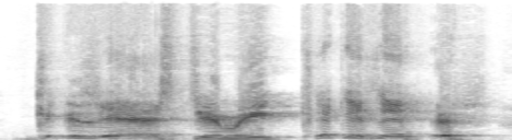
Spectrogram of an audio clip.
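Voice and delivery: very high, slow granny voice, side-of-mouth cigarette talk. Imitating a grandmother talking with a cigarette in her mouth. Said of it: "She spoke like this".

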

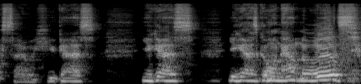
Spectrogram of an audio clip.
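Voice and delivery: acted unsettling, dazed, befuddled, creepy voice. Retelling a movie scene where Dale talks to the girl: imitating Dale sounding creepy. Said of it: "he sounds creepy".

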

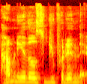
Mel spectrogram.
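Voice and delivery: put-on soft, high teasing voice through laughter. Retelling a scene, the speaker quotes Rachel, imitating Rachel laughing. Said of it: "Rachel's kind of like laughing".

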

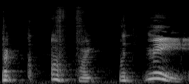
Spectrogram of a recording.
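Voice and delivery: drawn-out promo announcer style. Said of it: "He's like".

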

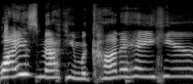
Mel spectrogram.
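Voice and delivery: screaming. Retelling laughing at a plot summary with friends: imitating a past scream. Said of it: "we were just screaming".

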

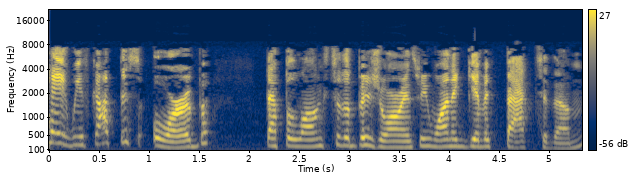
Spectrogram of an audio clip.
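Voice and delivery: usual speaking voice

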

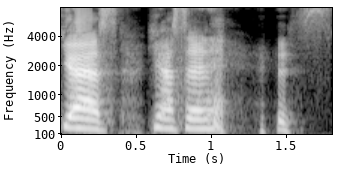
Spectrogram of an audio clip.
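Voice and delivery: shrieking at full volume, very high scream. Acting out what others scream in answer: imitating someone screaming. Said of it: "And they're screaming".

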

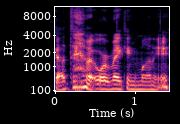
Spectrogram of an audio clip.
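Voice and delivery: plain

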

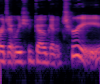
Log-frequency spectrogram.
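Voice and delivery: put-on sarcastic tone. Retelling own remark to bridget, acting out sarcasm. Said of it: "I sarcastically was like".

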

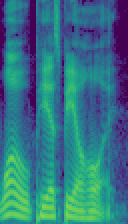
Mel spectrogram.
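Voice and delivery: ordinary delivery

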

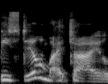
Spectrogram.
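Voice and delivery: little alien sage voice. Retelling how a mom spoke to her kids: Yoda voice. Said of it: "She would speak to us in like Yoda voices".

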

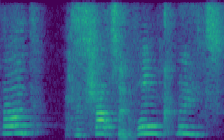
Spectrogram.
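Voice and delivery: put-on Liverpool Scouse accent, very high pitch. Acting out a kid talking to his dad: put-on Scouse accent. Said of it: "Why am I dating a Scouser?".

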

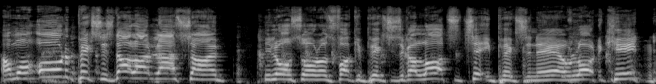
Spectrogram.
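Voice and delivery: high, loud, pompous spoiled rich guy voice. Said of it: "What's that fucking voice?".

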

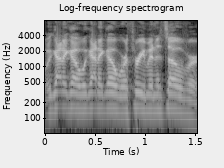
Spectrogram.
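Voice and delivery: high, paranoid, panicked, urgent, hurried voice. Retelling the group running three minutes over: imitating paranoid urgency. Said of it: "we're all fucking paranoid. We're like".

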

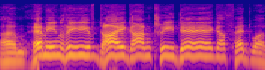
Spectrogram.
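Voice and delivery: very slow Welsh preacher voice. A speaker demonstrates the voices of different ministers, doing the welsh one: welsh minister voice. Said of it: "a completely different voice".

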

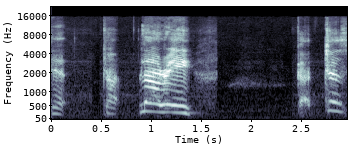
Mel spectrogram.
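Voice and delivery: screaming. Calling for larry, the cameraman, the speaker is screaming for larry. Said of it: "Why are you screaming for Larry?".

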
